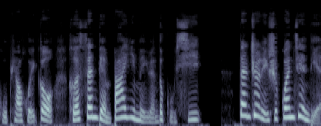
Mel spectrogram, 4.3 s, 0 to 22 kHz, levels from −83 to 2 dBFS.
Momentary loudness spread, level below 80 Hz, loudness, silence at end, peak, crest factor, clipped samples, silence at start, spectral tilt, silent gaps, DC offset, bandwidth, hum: 10 LU; -52 dBFS; -25 LUFS; 0 s; -6 dBFS; 20 dB; under 0.1%; 0.05 s; -5.5 dB/octave; 2.81-2.95 s; under 0.1%; 14.5 kHz; none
